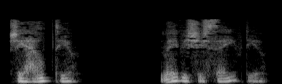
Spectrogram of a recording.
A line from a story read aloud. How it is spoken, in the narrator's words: said my mother quietly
